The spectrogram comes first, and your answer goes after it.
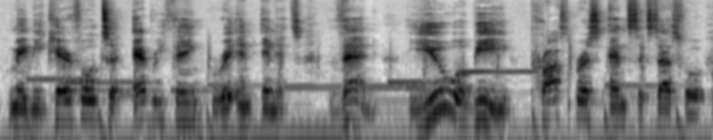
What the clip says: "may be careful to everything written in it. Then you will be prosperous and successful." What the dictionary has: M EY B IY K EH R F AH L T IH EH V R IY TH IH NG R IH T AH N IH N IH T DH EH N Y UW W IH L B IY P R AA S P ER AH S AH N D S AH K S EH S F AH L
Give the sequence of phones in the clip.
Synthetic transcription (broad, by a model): M EY B IY K EH R F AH L T IH EH V R IY TH IH NG R IH T N IH N IH T DH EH N Y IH W IH L B IY P R AA S P ER AH S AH N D S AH K S EH S F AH L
